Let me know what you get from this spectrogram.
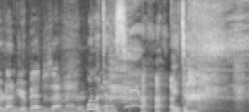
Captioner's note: laughs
